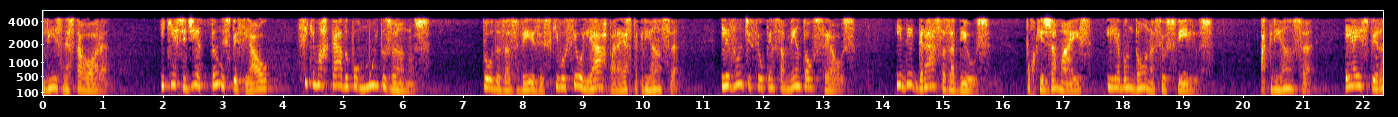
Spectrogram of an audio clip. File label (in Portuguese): Parabéns Pelo Bebê Feminino, Telemensagens, Só Voz; Telemensagens 2017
